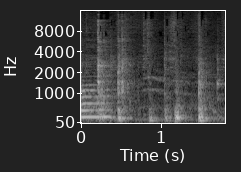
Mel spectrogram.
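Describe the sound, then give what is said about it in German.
A spatula scrapes chopped food down the inside of a food chopper bowl, making a handful of short scraping and knocking sounds in an uneven rhythm. “So, jetzt soll ich das mit dem Spachtel da oder Spatel, wie das Ding heißt hier, alles nach unten schieben. Ja, mach ich.”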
